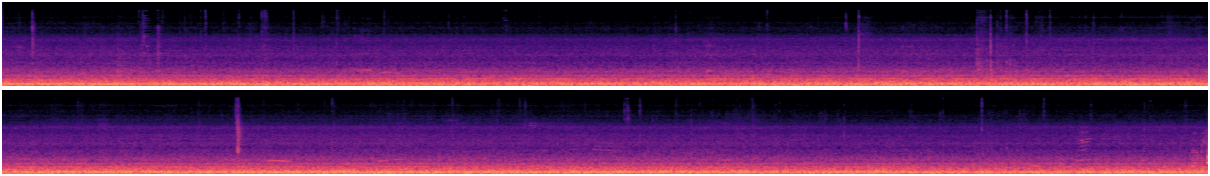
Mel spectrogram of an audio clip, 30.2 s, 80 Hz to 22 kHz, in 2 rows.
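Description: Inside the cabin of an Airbus A320neo on the ground: the engines run at a steady idle, a constant low rumble with a steady hum and no change in pitch.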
